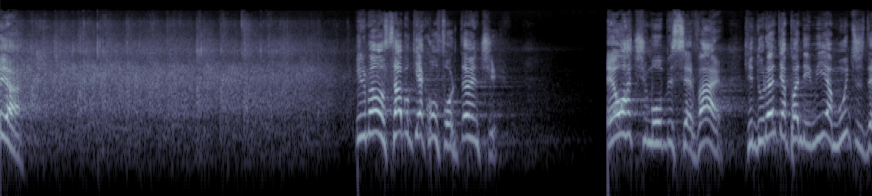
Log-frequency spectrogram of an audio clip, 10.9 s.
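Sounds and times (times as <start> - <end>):
audience applause: 0.0 - 4.5
speech: 0.1 - 0.4, 4.4 - 6.3, 7.6 - 10.8.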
